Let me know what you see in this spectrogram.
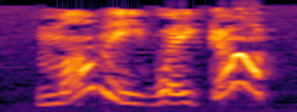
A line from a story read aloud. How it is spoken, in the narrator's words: cried Jared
